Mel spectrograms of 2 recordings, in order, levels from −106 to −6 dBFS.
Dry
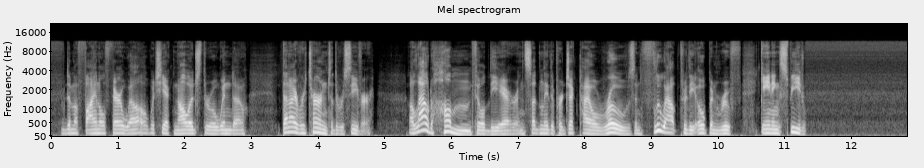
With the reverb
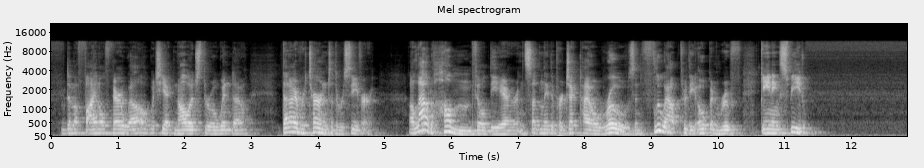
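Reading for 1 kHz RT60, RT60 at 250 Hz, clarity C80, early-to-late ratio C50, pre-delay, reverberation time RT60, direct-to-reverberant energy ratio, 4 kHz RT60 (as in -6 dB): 0.45 s, 0.65 s, 20.0 dB, 14.5 dB, 3 ms, 0.45 s, 6.0 dB, 0.30 s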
